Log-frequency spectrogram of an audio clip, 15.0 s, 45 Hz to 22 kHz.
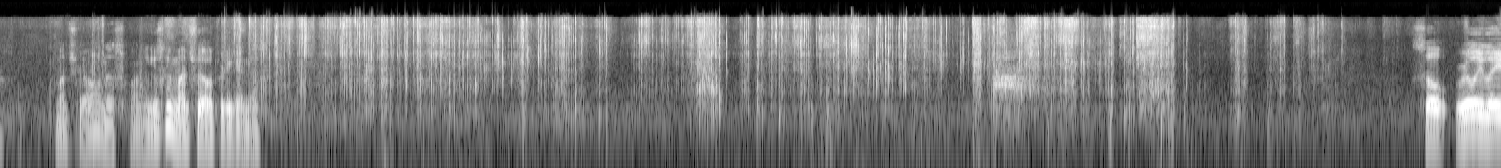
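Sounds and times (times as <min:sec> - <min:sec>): wrappers crinkling and tearing: 0:01.5 - 0:13.5.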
